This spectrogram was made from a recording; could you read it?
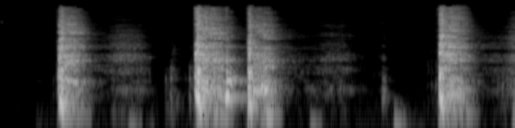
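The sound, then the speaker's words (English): A person coughs four times, harsh and loud, with short pauses between and two coughs coming in quick succession; no one speaks. “Yeah, I was going to say, you want to hit that cough button while you're at it?”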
